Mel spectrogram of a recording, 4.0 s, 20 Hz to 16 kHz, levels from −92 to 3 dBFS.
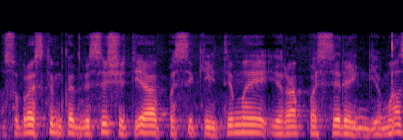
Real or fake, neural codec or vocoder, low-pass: fake; codec, 16 kHz, 16 kbps, FunCodec, trained on LibriTTS, 50 frames a second; 7.2 kHz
